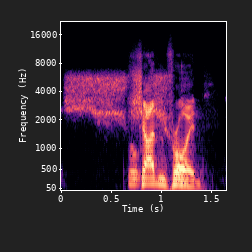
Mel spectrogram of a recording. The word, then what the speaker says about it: Schadenfreude: Well, for Viking fans, this is a perfect case of, how do you say it? – Schadenfreude. – Schadenfreuden or whatever.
